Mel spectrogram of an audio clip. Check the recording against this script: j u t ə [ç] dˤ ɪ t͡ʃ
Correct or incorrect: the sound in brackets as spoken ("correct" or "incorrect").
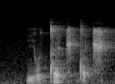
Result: incorrect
